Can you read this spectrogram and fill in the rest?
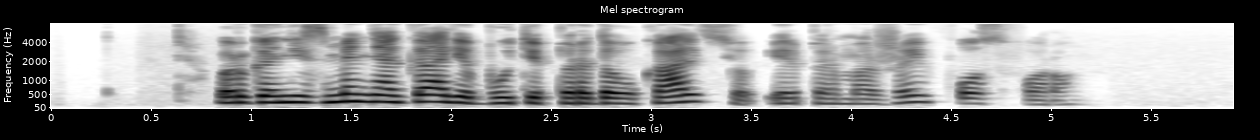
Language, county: Lithuanian, Klaipėda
